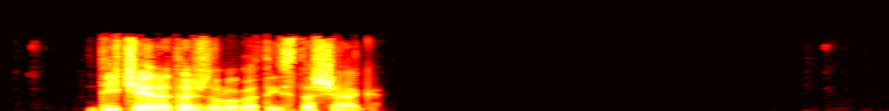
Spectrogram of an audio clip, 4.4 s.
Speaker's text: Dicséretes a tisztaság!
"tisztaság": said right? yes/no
yes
